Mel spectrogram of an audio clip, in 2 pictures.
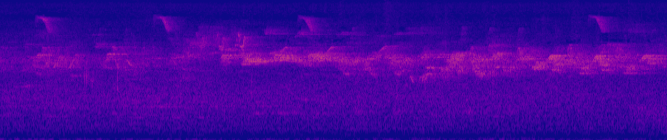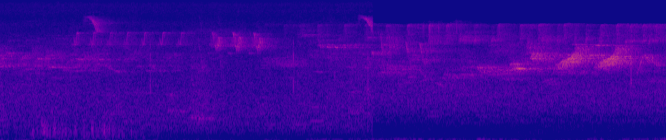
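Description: Birds chirping and chattering, many calls overlapping, with a short falling high note repeating every second or two in the first half. The mix of calls changes abruptly about three-quarters of the way through.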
